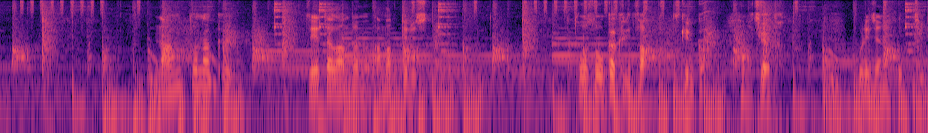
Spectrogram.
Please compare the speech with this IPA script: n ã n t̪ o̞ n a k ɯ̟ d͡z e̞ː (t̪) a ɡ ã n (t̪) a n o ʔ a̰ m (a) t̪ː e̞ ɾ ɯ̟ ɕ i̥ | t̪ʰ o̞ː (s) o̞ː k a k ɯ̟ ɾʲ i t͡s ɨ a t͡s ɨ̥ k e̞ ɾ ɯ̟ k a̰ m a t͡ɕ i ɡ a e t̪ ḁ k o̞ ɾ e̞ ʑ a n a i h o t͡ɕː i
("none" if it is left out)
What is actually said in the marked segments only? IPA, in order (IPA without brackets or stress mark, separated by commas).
t̪, d̪, a, s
